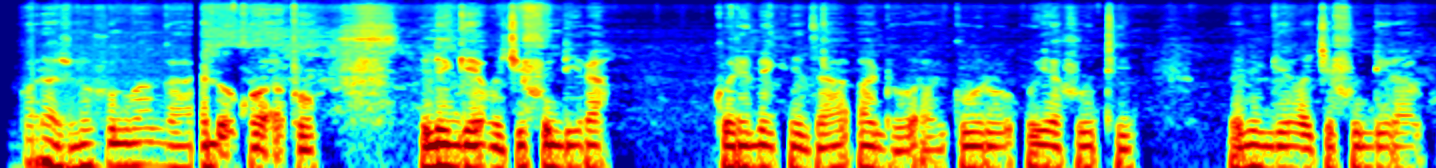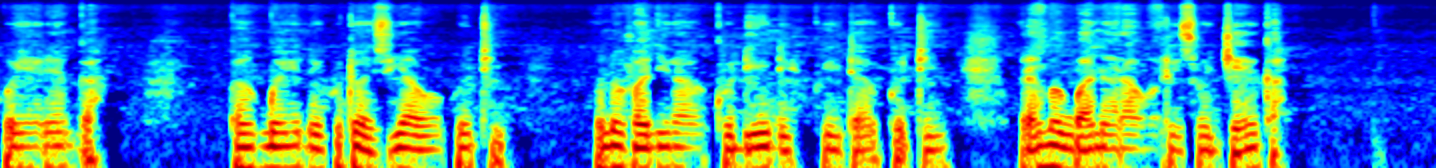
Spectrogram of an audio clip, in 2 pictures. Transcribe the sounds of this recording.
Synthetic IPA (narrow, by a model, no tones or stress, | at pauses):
ʐʐikoɾaʐino̞funwaŋɡaɗokoʔapo̞ | une̞ŋɡe̞ʋat͡ʃifundiɾa | kuɾe̞me̞kʰe̞d͡zaʋantʰua̰ikuɾuuje̞futʰi | ʋa̰ne̞ŋɡe̞ʋat͡ʃifundiɾakʰuje̞re̞ŋɡa | pamwe̞ne̞kuto̞zijawo̞kuti | ʋa̰no̞fanirakuɗinikuitakuti | ramaŋɡwanaɾawoɾisod͡ʒe̞ːka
